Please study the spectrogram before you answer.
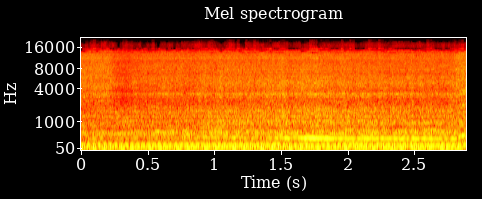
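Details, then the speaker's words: Pressure washer small engine running steadily, unloader/regulator backed off too loose with small tip fitted: fast, uneven rattle over the engine as too much water bypasses; adjust by sound and feel until the rattle stops. "that rattling going that's too much water going through"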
